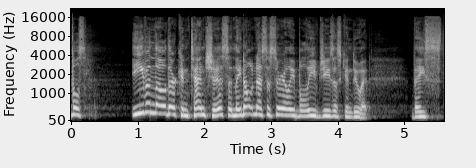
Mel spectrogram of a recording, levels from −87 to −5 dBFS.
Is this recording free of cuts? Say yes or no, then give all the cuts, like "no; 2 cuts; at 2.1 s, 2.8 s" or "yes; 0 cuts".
yes; 0 cuts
